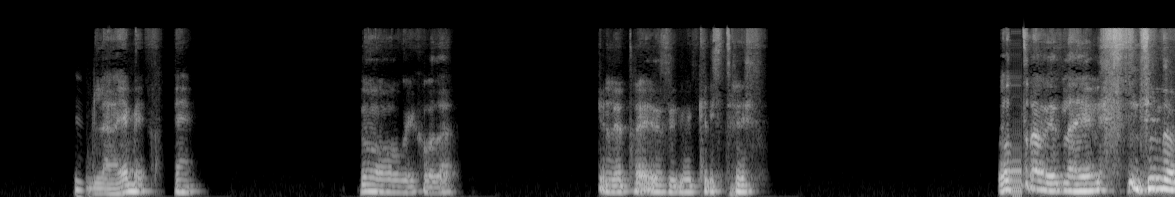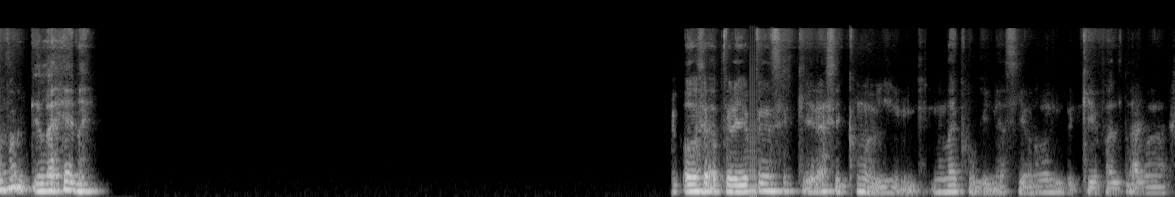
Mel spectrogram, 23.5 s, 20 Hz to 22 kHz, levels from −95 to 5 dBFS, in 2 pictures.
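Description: Brief buzzing stutters at 10.14 s and 19.26 s, where a short slice of speech loops several times, are repeated buffers: audio arrived late, so a piece fitting a 20 ms buffer replayed.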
